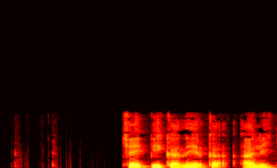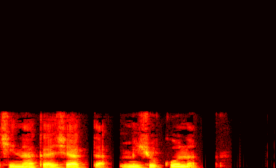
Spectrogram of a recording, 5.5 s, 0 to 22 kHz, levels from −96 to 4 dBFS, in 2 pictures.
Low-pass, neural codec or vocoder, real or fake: 7.2 kHz; none; real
